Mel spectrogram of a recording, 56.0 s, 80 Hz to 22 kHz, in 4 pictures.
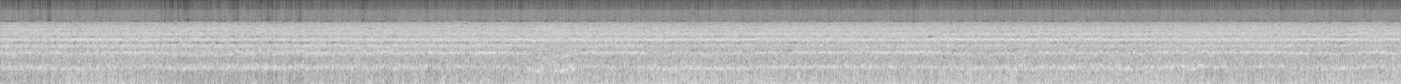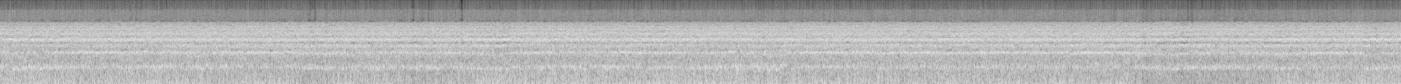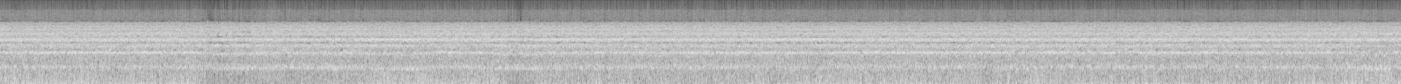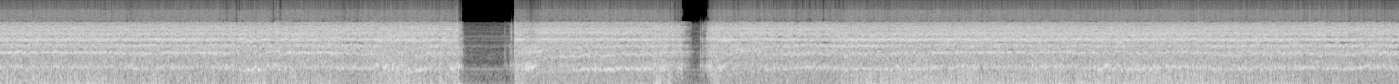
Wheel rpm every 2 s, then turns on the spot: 220, 220, 220, 220, 230, 210, 220, 220, 230, 230, 230, 230, 230, 220, 230, 230, 230, 230, 230, 230, 230, 230, 220, 130, 130, 220, 230, 230.
none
